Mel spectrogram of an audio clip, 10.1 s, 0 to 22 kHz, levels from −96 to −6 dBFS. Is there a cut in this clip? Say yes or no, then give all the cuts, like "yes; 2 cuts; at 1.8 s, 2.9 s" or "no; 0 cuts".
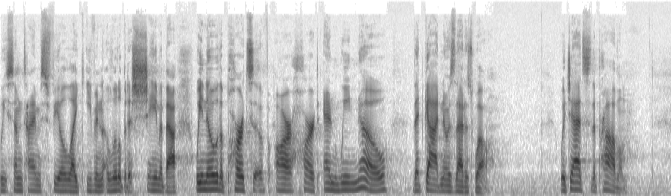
no; 0 cuts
